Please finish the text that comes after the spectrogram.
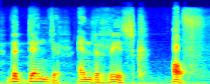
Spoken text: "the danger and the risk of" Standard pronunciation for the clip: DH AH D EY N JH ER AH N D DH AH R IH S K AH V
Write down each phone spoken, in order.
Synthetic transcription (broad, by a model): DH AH D EY N JH ER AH N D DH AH R IH S K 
